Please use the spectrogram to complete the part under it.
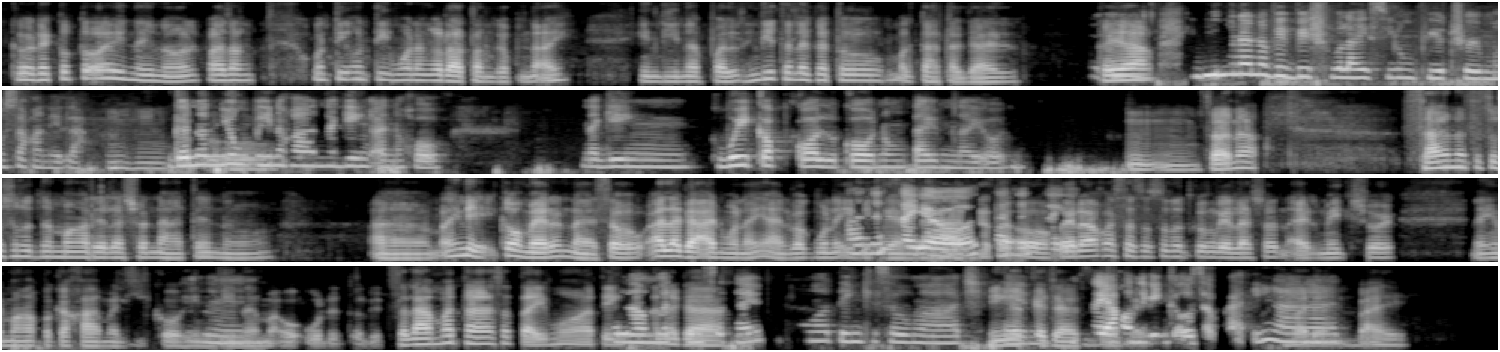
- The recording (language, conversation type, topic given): Filipino, unstructured, Paano mo hinaharap ang pagkabigo sa mga relasyon?
- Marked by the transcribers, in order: static; mechanical hum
